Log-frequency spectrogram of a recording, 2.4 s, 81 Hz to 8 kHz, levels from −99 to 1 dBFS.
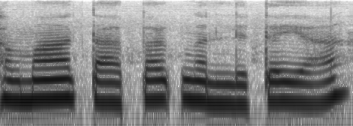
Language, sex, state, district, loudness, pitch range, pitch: Wancho, female, Arunachal Pradesh, Longding, -14 LUFS, 195-220 Hz, 210 Hz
